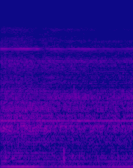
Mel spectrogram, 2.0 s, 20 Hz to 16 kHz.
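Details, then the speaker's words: Feiyutech G6 Plus gimbal with Canon M50 and 15-45mm kit lens: loud, steady, high-pitched buzz with rapid fine shaking; the motors oscillate because the flipped-out screen throws the balance off; fixed by closing the screen and shifting the camera right. "And no, I'm not recording the footage, maybe I should, but see how fast it's vibrating? You can't even like make out the letters or like the numbers on the screen. It's just shaking, shaking, shaking."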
